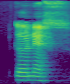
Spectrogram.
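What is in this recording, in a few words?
"kenes", Malay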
